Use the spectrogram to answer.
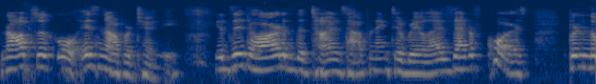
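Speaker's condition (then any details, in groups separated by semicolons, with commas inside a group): Slurred speech; brain condition, weakness, stroke-like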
